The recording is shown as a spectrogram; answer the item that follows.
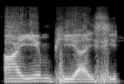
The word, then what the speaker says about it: IMViC: for the citrate, and lowercase I is added for the case of pronunciations. And IMV is actually four test. IMVC, but for your better pronunciation, it is IMVIC test.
